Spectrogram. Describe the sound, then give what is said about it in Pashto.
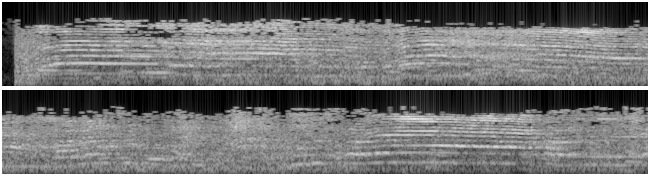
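Babies crying in the children's ward of Tarinkot provincial hospital: continuous high, wavering wails that overlap with one another, along with voices and chatter. “د چا ماشوم په غېږ کې دي، د چا مخې ته پر کټ ورته پروت دی. ماشومانو خپل رنګونه له لاسه ورکړي تک ژاړ دي.”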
